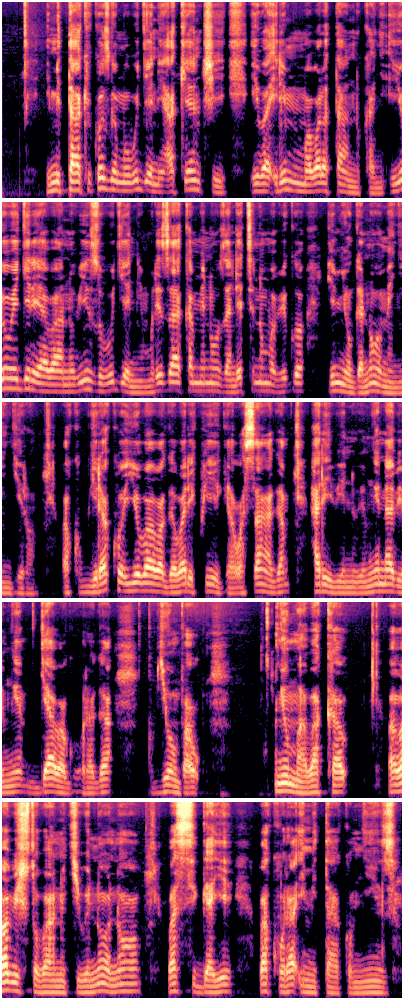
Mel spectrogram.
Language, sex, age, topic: Kinyarwanda, male, 25-35, education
